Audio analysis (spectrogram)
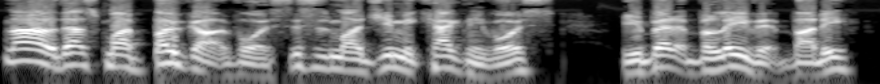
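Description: A man's voice: mid-range voice, very animated, fairly quick, a bit bright, breathy edge, no echo, voice pushed up. A man voicing a short, wiry, chatty college porter in an audiobook, boastful about his own impressions.

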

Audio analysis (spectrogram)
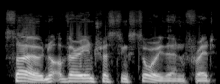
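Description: Casting: big, imperturbable college porter, played by a male reader, formal, deadpan, dry studio storybook sound. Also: mid-range voice, fast, no echo, voice pushed up, natural voice. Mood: dry, unimpressed. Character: large, unflappable, deadpan college porter, man.

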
